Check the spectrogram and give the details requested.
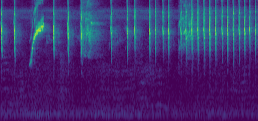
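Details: East Java long-tailed shrike singing a relaxed, mimicry-rich song for therapy of silent birds: one rising whistled sweep, then sharp ticking notes speeding into a fast, even series of clicks.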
